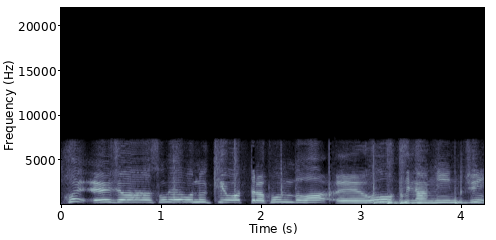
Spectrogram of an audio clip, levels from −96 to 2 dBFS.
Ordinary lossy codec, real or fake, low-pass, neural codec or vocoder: AAC, 48 kbps; fake; 7.2 kHz; codec, 16 kHz, 1 kbps, X-Codec, HuBERT features, trained on balanced general audio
